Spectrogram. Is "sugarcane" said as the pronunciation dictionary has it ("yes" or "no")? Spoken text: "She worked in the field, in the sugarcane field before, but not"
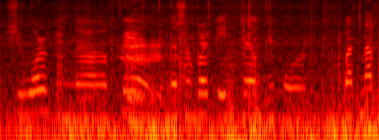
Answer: no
